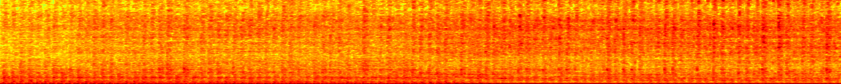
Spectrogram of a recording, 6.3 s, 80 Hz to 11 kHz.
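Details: Suzuki DR650 Dakar SP41B single-cylinder motorcycle idling with a lumpy, uneven beat and a clattery mechanical rattle on top; owner unsure of the cause.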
